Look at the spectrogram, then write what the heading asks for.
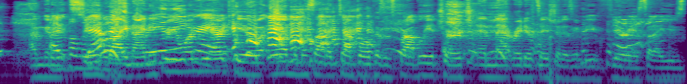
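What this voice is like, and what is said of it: Usual voice. Nothing is said of it.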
